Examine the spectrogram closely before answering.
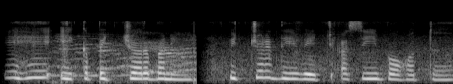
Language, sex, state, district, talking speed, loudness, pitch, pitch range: Punjabi, female, Punjab, Kapurthala, 120 wpm, -17 LUFS, 260 Hz, 235-275 Hz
